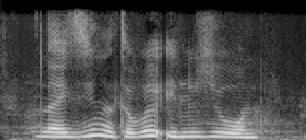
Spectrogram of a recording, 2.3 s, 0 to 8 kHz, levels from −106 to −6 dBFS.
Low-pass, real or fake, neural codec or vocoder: 7.2 kHz; fake; codec, 16 kHz, 2 kbps, X-Codec, HuBERT features, trained on balanced general audio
